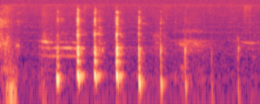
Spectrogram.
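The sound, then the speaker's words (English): An agitated, upset cat, set off by people's voices, lets out a rapid series of about nine short, strained yowls, loud at first, then tapering off and growing fainter. No one speaks. “The cat wants to kill us.”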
